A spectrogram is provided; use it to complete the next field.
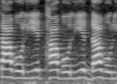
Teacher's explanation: जैसे ही आप बोलेंगे ता, था, तुरंत आपकी जीभ दांतों को स्पर्श करेगी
